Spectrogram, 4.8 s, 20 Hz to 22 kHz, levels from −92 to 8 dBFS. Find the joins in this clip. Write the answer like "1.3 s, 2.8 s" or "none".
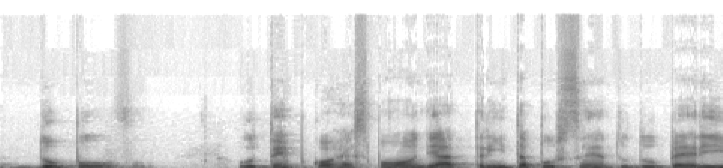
1.4 s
